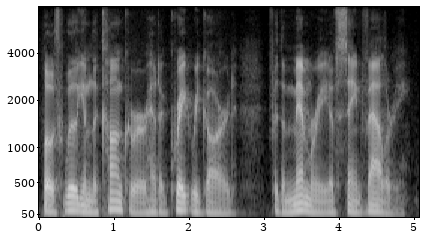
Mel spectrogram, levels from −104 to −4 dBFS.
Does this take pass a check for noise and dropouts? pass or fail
pass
